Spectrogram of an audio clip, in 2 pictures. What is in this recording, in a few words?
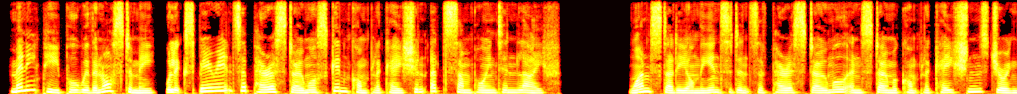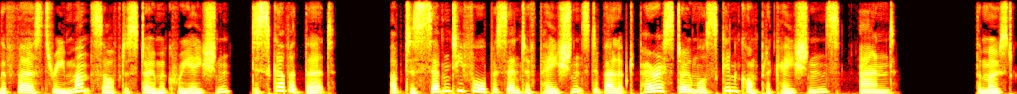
elearning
